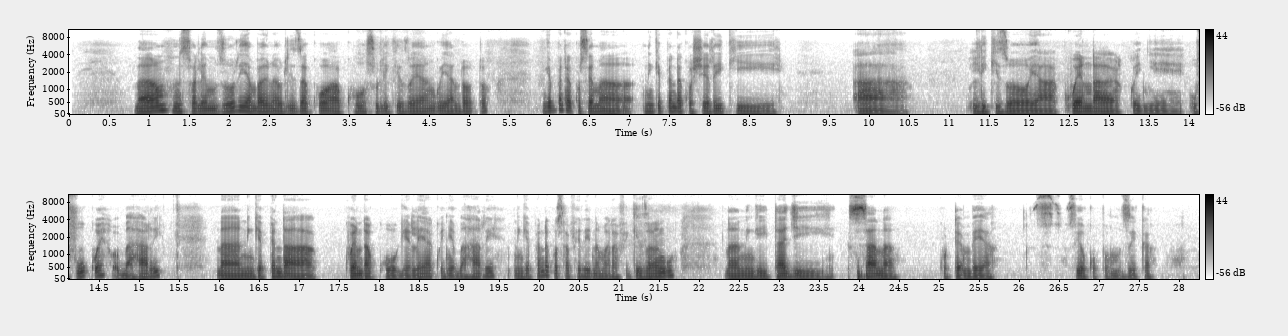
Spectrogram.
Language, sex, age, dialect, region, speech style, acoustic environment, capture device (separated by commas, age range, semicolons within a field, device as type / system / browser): Swahili, male, 25-34, Kenya - Mombasa, Kenya, happy; relaxed, silence, mobile / Linux / Chrome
